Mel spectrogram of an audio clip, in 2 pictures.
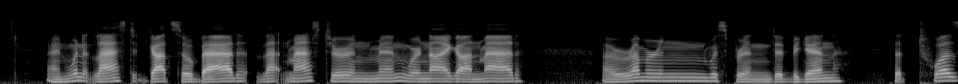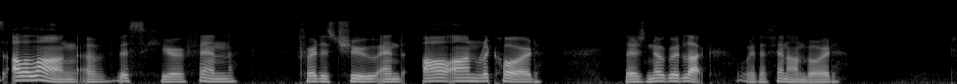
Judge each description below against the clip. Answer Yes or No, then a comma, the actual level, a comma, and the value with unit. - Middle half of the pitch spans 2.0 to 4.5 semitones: Yes, average, 3.6 semitones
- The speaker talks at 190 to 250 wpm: No, average, 145 wpm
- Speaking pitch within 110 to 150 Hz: Yes, low, 135 Hz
